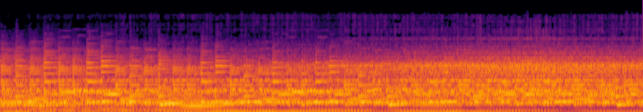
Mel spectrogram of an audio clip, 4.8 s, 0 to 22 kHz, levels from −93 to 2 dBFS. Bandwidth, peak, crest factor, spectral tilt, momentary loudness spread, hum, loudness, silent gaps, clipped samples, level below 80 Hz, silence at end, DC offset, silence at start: 12 kHz; -4 dBFS; 12 dB; -7 dB/octave; 2 LU; none; -16 LUFS; none; under 0.1%; -30 dBFS; 0 s; under 0.1%; 0 s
